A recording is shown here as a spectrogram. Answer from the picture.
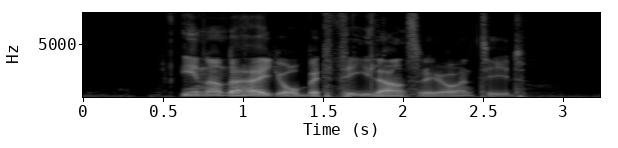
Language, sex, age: Swedish, male, 29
